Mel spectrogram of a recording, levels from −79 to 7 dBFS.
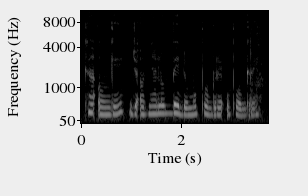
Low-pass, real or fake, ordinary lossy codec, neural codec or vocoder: none; real; none; none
